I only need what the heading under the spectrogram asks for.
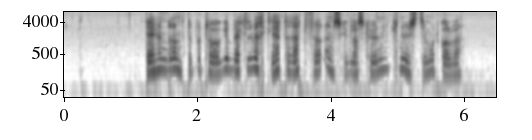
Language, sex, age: Norwegian, male, 23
